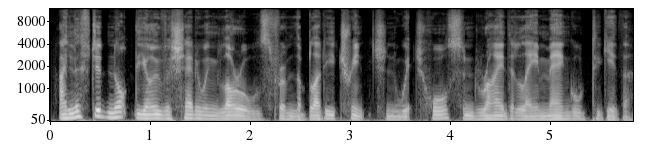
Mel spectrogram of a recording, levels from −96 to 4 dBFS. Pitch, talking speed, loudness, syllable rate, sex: 100 Hz, 185 wpm, -21 LUFS, 5.4 syllables/s, male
